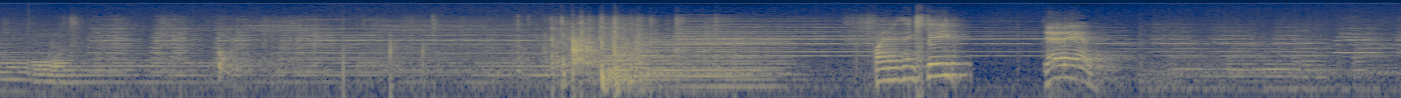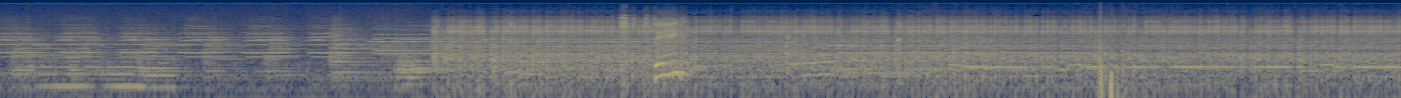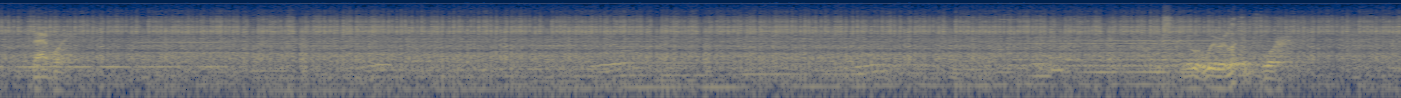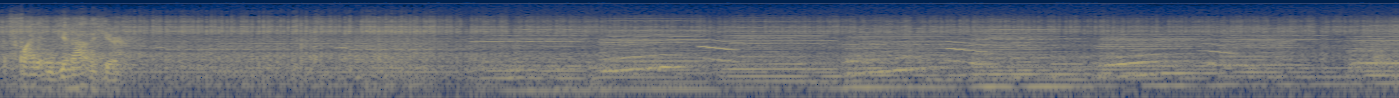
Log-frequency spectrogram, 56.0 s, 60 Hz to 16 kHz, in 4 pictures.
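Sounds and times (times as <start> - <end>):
suspenseful film score: 0.0 - 30.6, 42.0 - 56.0
brief voice calls: 48.7 - 49.7.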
